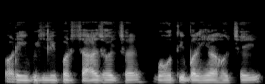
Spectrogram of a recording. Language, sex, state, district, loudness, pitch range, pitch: Maithili, male, Bihar, Samastipur, -20 LUFS, 100-105 Hz, 100 Hz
